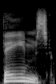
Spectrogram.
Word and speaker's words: Thames: Gillette Castle is situated on the Connecticut River between that river and the Thames River. It is pronounced that way in Connecticut, and next to a town of particular infamy.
